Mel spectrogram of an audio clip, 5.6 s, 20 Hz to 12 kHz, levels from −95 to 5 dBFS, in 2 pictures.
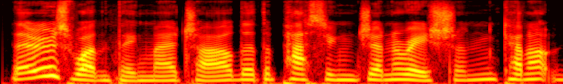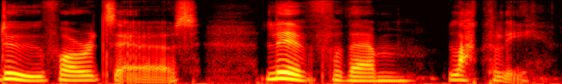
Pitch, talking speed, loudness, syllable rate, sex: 195 Hz, 180 wpm, -21 LUFS, 5.4 syllables/s, female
